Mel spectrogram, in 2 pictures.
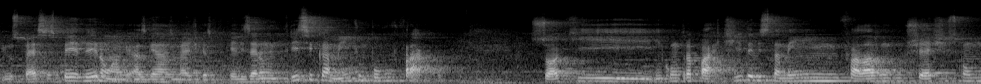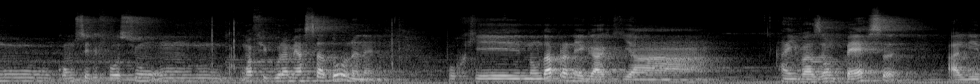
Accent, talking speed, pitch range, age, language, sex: Brazilian, 140 wpm, 115-145 Hz, 20-39, Portuguese, male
